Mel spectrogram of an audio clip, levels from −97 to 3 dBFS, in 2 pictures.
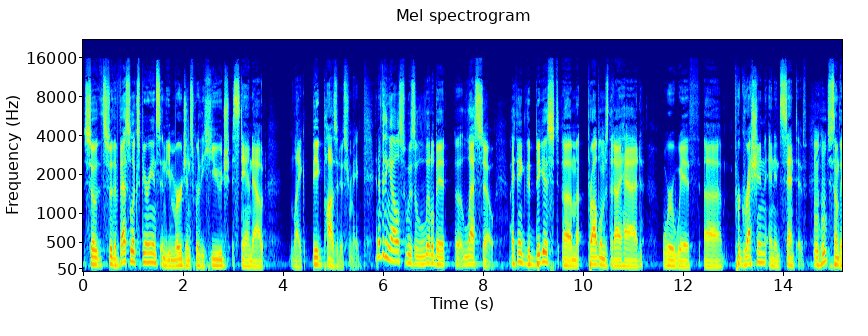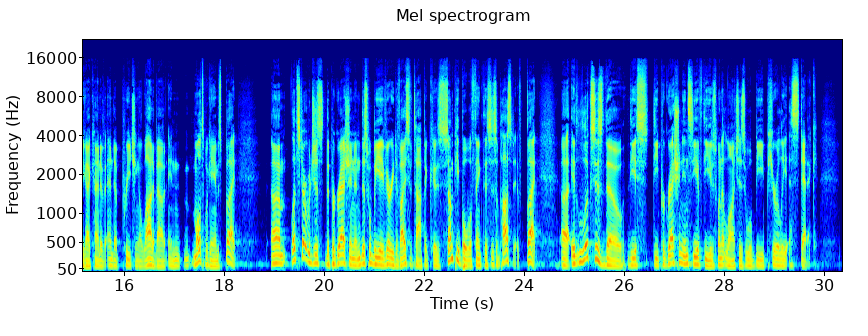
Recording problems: none

